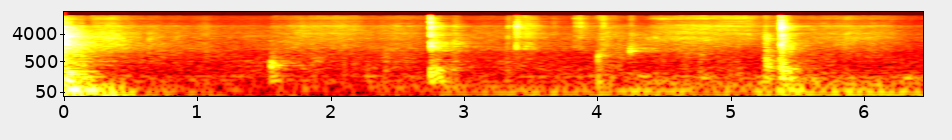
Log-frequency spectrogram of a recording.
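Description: An interior door shutting with a sharp knock at the start, then a few soft knocks and footfalls, spaced about a second apart, in a quiet room.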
